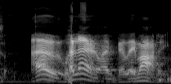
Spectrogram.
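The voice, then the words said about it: Poor imitation of another person's voice. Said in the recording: “his voice, I think, is very, you can recognize ... That's a terrible imitation.”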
